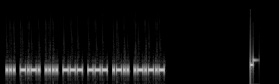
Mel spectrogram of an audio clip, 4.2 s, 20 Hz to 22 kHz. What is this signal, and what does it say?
Morse code, heard as a keyed tone, about 41 wpm, 700 Hz. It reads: SCHOOL.
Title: Sentences from Top 1000 Words - Review Part 1 - 45wpm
